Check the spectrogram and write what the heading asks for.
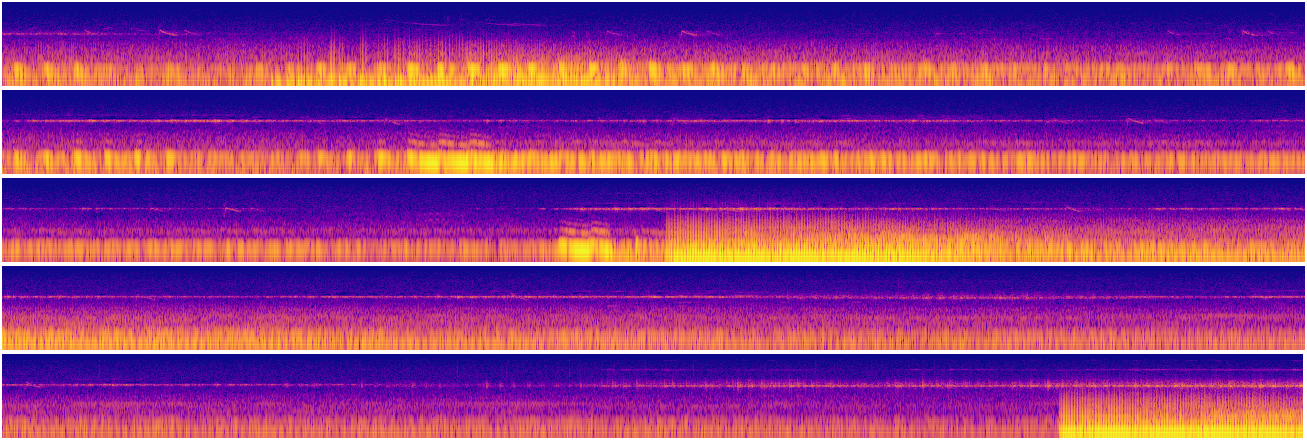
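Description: Live electronic synthesizer music: sustained drones, a steady high tone over a low hum, with brief gliding pitches. About halfway through a deep bass swell comes in suddenly, louder, then slowly fades.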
